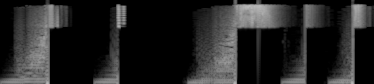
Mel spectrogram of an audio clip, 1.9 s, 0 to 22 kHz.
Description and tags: bassline dance a2 f2 128 bpm fizzy bass
trance, electro, house, dub-step, minimal, rave, club, dance, bassline, techno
